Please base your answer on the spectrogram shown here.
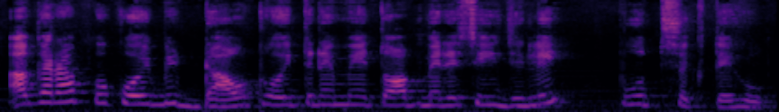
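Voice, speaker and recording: A woman with a fairly high voice gives a classroom-style grammar lesson. She keeps asking her own questions and answering them. Faint music plays behind her. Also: normal speed. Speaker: Hindi grammar teacher.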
